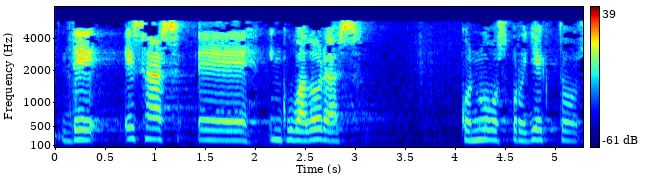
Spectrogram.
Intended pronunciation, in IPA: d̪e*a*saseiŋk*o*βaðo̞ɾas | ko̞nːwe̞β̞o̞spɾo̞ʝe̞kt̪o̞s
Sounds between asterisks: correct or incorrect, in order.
incorrect: e, incorrect: u

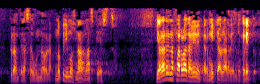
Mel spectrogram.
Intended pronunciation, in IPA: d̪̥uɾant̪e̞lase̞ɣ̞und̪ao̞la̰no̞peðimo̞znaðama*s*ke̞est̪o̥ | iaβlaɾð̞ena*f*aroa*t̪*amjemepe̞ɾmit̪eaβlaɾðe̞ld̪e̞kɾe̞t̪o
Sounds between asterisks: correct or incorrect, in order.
correct, correct, correct

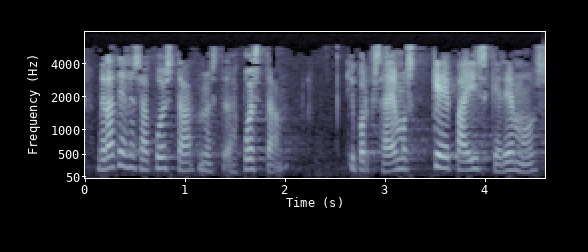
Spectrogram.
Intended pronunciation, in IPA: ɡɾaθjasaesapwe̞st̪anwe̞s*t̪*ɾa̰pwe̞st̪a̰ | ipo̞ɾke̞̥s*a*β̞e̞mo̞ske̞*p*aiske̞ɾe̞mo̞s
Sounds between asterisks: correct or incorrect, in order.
correct, correct, correct

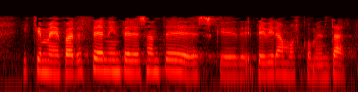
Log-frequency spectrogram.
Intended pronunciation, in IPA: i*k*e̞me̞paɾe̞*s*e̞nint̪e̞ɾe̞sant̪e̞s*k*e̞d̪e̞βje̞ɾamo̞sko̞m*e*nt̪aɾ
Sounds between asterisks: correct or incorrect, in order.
correct, incorrect: θ, correct, incorrect: ẽ

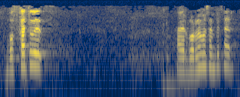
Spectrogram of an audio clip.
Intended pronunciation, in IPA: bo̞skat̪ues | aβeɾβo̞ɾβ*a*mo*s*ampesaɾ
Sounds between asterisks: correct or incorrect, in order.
incorrect: e, correct

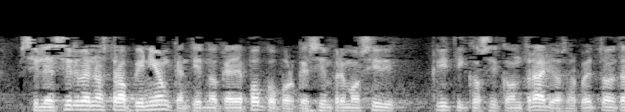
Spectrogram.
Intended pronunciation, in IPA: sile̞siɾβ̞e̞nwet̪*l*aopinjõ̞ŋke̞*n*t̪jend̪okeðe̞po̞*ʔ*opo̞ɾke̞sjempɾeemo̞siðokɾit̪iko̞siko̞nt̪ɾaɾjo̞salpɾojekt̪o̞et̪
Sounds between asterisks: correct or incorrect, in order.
incorrect: ɾ, correct, incorrect: k

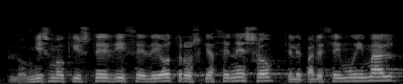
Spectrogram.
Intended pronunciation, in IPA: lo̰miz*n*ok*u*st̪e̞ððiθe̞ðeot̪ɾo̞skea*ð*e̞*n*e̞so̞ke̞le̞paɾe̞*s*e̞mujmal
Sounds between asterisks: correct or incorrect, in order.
incorrect: m, correct, incorrect: θ, correct, incorrect: θ

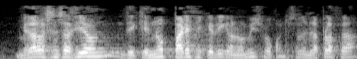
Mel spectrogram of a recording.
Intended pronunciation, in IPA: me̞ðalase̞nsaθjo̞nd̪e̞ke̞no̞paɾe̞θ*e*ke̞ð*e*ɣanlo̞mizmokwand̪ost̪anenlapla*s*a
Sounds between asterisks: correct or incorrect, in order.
correct, incorrect: i, incorrect: θ

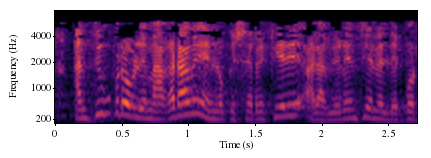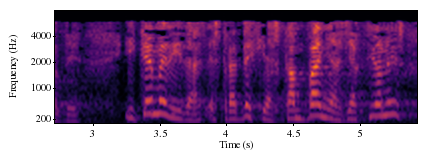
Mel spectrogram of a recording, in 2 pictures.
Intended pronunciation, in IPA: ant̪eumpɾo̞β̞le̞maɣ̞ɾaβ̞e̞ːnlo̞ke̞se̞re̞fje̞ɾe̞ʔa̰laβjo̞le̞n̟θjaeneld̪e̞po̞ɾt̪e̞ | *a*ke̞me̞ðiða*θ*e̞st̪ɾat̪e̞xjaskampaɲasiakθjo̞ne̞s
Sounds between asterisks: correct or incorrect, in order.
incorrect: i, incorrect: s

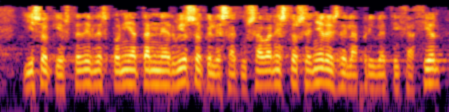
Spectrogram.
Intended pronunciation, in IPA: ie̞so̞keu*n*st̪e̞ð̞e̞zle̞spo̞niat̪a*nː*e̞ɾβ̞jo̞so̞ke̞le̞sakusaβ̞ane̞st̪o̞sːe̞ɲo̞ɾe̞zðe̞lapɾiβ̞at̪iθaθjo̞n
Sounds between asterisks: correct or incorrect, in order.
incorrect: none, correct

